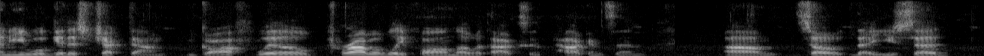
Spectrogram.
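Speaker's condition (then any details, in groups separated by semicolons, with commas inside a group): No condition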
